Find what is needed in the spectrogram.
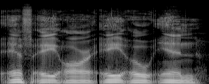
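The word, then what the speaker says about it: Faraon: And it's spelled F-A-R-A-O-N, but it's pronounced Fa-Ra-On.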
